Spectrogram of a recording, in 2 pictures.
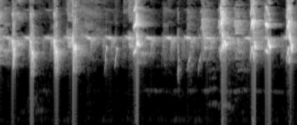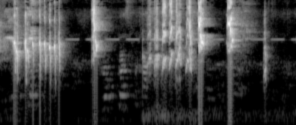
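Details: Greater green leafbird singing vigorously in a long rolling style: dense runs of sharp, high chirps and trills, quickly repeated, broken by short pauses and a final burst of chattering notes.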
